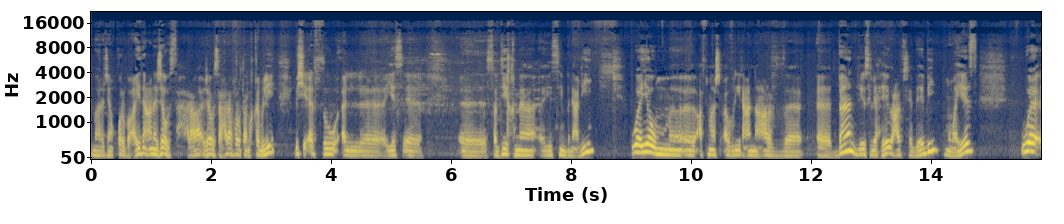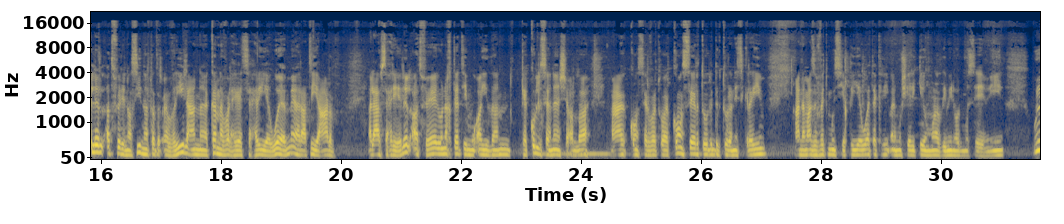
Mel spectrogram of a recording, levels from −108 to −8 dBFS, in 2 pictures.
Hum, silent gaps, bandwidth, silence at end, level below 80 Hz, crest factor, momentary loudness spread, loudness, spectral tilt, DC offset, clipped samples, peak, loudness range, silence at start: none; none; 17 kHz; 0 s; -62 dBFS; 18 dB; 8 LU; -23 LUFS; -5.5 dB/octave; under 0.1%; under 0.1%; -4 dBFS; 4 LU; 0 s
